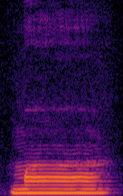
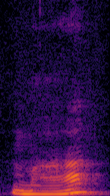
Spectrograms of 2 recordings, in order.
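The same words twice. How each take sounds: First: The pitch stays high and level. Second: The pitch rises from middle to high. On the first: "прямой тон" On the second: "восходящий тон"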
